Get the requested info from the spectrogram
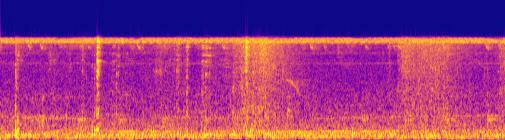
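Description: A steady, high-pitched chorus of insects such as crickets in forest undergrowth, with a few short knocks scattered through it, about a second in and again near three seconds.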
